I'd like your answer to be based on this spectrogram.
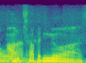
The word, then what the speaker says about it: entrepreneurs: Entrepreneurs, Entrepreneurs. Se pronuncia entrepreneurs.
